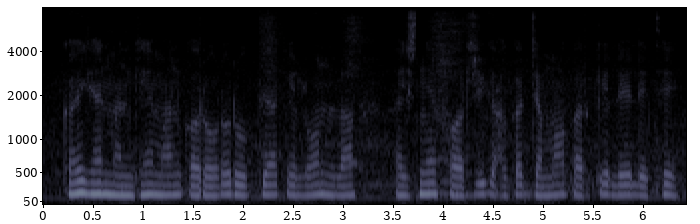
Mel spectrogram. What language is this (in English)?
Chhattisgarhi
